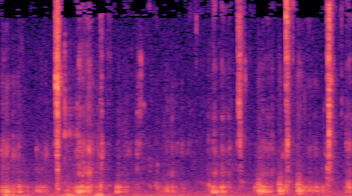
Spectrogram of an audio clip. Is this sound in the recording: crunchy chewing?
yes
